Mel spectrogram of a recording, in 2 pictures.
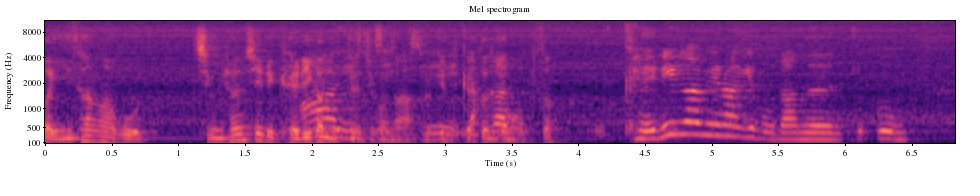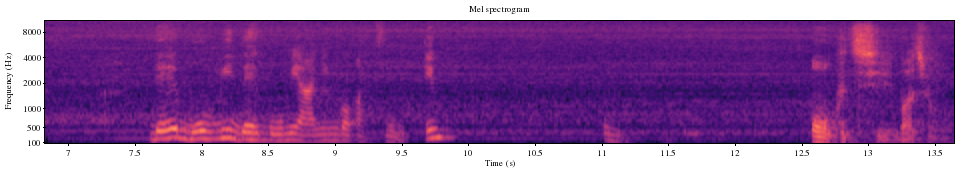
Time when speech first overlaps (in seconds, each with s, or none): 1.9 s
